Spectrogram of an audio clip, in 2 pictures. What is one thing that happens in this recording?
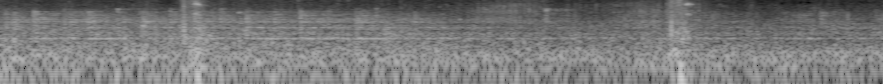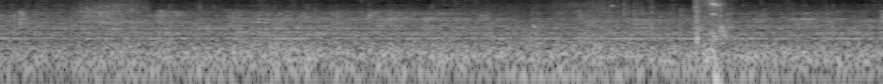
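Metal clanks sharply a few times.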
